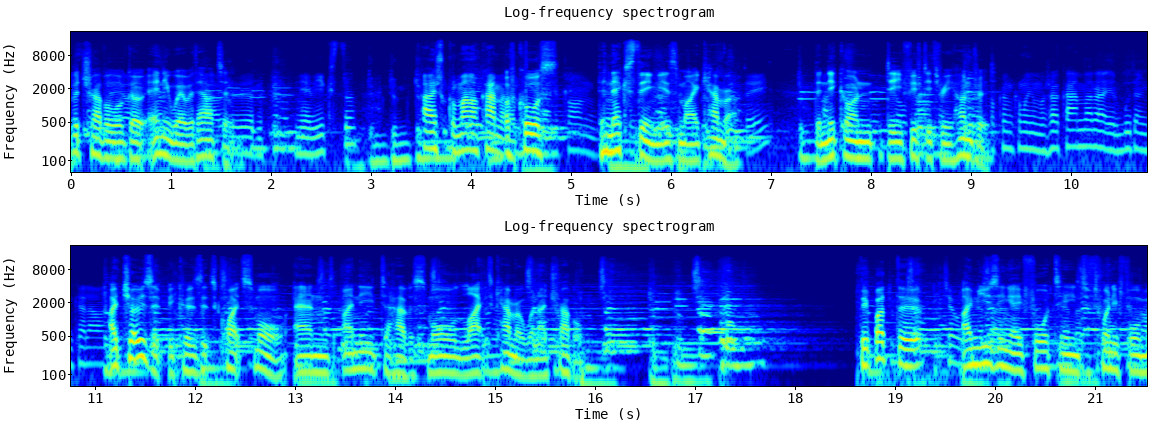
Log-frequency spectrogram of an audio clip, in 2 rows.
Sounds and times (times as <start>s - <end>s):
Music: 0.0s - 9.4s, 11.1s - 21.5s
Speech: 0.0s - 15.9s, 18.6s - 21.5s.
